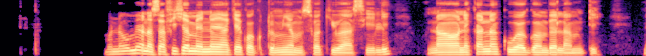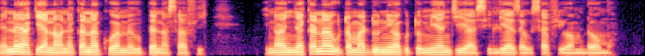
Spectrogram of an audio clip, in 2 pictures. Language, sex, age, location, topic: Swahili, male, 25-35, Nairobi, health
